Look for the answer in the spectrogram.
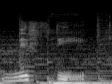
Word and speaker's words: NFT: The works are so valuable because they come with an NFT, short for non-fungible token, as you know, but pronounced nifty.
